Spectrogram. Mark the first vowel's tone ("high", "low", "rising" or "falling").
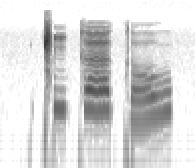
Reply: high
